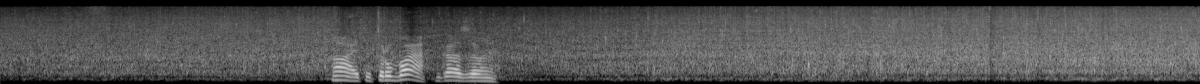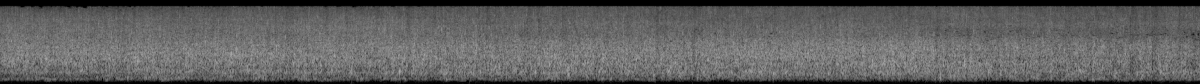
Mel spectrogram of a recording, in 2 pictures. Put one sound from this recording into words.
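Water rushes steadily over a small weir, growing louder up close.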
